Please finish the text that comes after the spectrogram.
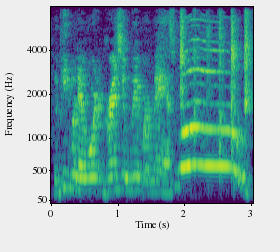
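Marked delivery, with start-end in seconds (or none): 1.9-2.9 very high, loud whooping cheer; imitated cheer. Mocking the mask-wearing crowd with a loud high whoop. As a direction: mimic the crowd cheering wildly. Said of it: "They were super excited".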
